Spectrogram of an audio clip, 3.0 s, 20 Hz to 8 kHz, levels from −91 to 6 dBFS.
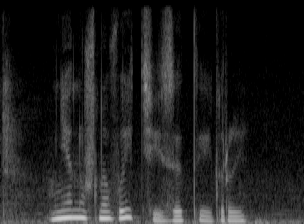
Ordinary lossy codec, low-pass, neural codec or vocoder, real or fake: none; none; none; real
